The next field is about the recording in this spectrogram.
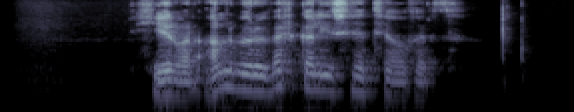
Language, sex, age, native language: Icelandic, male, 50-59, Icelandic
